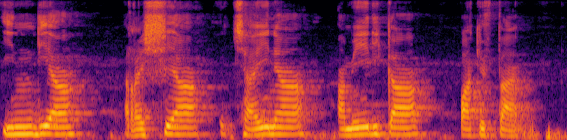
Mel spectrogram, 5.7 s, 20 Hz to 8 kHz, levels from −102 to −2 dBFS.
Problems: none marked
